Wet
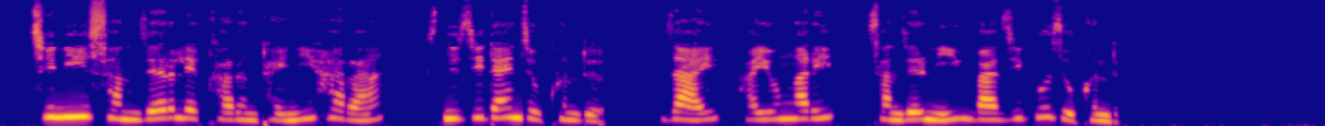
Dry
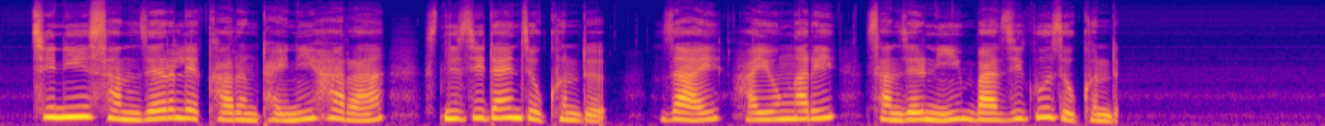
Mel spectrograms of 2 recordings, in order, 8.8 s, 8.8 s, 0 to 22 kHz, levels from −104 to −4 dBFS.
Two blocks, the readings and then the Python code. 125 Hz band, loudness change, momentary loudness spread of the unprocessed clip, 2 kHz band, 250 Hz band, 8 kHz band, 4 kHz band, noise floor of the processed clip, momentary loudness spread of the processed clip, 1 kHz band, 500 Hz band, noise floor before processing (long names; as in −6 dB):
−7.0 dB, −5.0 dB, 10 LU, −6.5 dB, −5.5 dB, −5.5 dB, −7.5 dB, below −85 dBFS, 19 LU, −5.0 dB, −5.5 dB, −66 dBFS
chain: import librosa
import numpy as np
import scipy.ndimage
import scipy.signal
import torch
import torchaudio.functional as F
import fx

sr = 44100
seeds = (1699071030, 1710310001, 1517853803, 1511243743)

y = fx.bin_expand(x, sr, power=3.0)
